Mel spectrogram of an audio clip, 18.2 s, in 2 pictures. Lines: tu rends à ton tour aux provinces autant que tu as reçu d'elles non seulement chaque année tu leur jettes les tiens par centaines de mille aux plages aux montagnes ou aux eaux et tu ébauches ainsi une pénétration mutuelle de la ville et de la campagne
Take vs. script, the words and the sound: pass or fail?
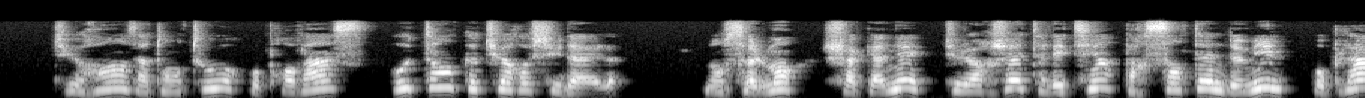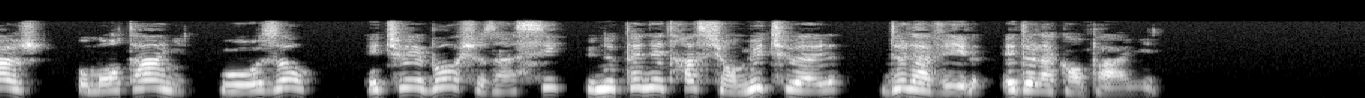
pass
